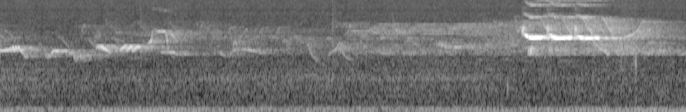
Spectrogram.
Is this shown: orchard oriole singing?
yes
